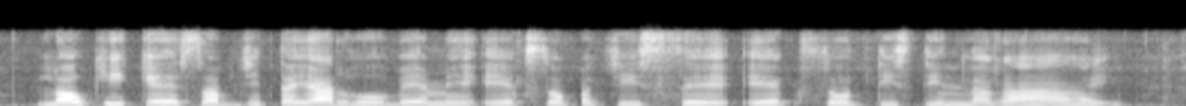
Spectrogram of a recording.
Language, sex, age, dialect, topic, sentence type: Magahi, female, 25-30, Southern, agriculture, statement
